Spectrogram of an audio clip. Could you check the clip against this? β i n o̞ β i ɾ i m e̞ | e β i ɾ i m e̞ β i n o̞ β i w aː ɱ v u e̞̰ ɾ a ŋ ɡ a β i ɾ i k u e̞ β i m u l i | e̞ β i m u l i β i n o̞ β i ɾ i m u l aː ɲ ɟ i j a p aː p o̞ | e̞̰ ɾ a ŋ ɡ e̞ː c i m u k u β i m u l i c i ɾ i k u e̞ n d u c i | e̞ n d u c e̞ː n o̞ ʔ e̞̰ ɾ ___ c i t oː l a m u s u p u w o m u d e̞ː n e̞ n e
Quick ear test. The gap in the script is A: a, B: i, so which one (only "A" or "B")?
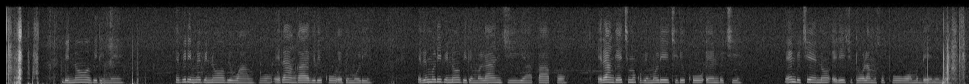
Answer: B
